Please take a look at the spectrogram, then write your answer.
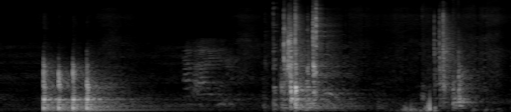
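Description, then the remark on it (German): Four quick, loud knocks on a door, followed by a pause, then shuffling movement and brief voices. “Ich klopfe mal.”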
